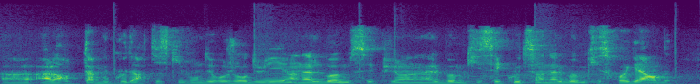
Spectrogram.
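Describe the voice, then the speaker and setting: The speech comes very fast with monotone, flat intonation. Noticeable background noise runs underneath. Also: man, medium pitch for a man. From Paris, France. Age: 50s. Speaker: hip-hop photographer. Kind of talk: casual interview chat. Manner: halting, many repetitions.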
